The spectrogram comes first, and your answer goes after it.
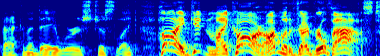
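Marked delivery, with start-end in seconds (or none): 1.6-3.8 very high, loud, swooping cartoon voice. Mocking old anime dubbing: Speed Racer English dub voice. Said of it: "you think of Speed Racer and all that stuff".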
